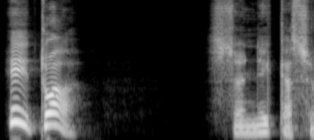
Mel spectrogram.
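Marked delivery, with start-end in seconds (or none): 0.1-0.7 high, loud call to get attention; a high hey you called out. A narrator's reading. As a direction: shout up at him. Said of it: "Eddie lui crie".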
